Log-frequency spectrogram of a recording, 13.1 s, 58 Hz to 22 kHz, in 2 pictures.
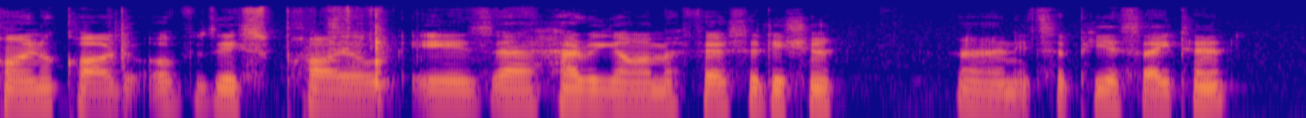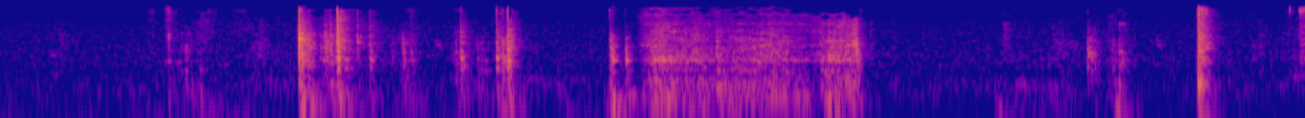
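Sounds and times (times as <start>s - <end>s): plastic rubbing and sliding: 9.6s - 11.0s.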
